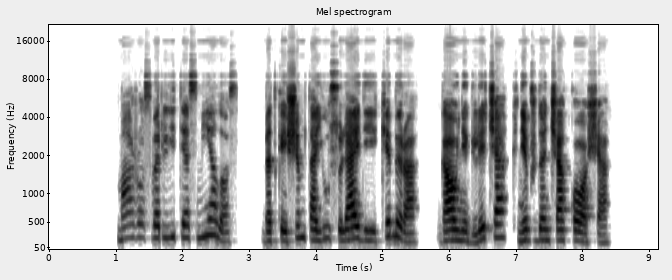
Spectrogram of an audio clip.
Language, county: Lithuanian, Alytus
